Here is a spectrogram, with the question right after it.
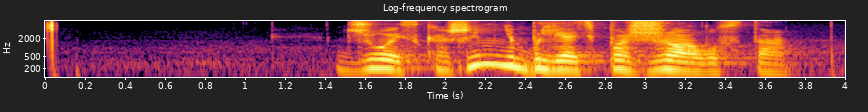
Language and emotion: Russian, angry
